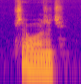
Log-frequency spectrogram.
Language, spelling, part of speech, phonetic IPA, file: Polish, przełożyć, verb, [pʃɛˈwɔʒɨt͡ɕ], LL-Q809 (pol)-przełożyć.wav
